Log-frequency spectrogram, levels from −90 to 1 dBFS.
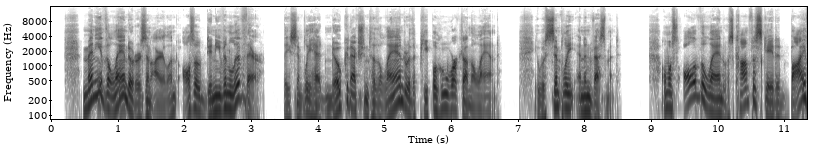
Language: English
